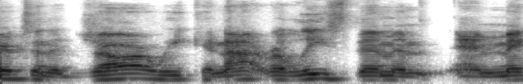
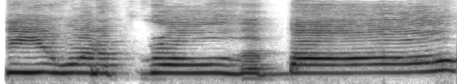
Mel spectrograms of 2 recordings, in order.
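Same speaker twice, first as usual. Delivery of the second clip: sweet coaxing voice, much higher pitch. Showing how they talk during an investigation: coaxing investigation voice. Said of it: "That's how you talk when you're doing an investigation".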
